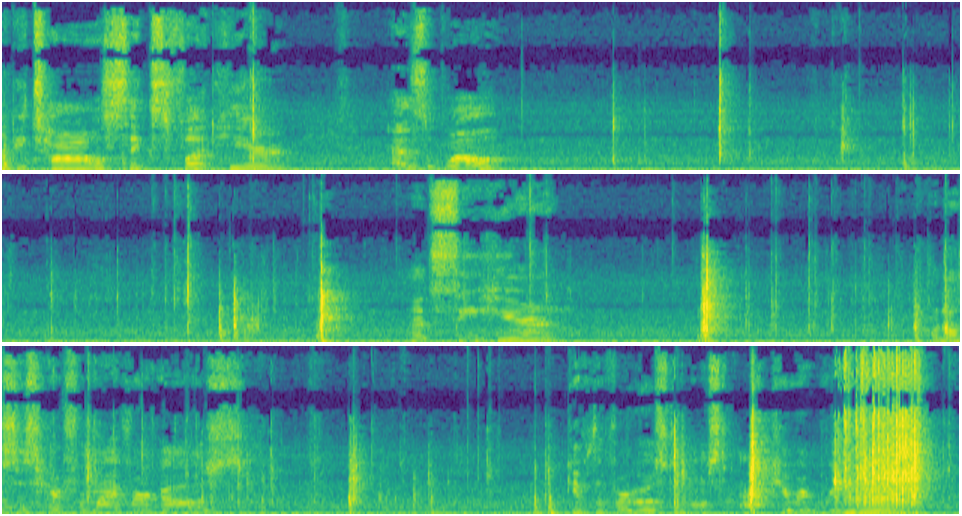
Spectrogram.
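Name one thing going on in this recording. Playing cards shuffle and flick against each other.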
